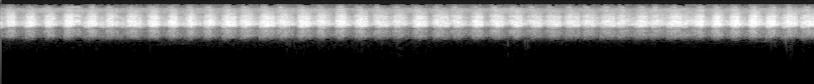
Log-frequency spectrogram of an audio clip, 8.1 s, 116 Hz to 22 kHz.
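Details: Pine-dwelling cicadas on Skiros Island, Greece, recorded in July 2018 above Pefkos Bay; a sharp, high, sizzling buzz broken into rapid even pulses, unbroken for the whole stretch.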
